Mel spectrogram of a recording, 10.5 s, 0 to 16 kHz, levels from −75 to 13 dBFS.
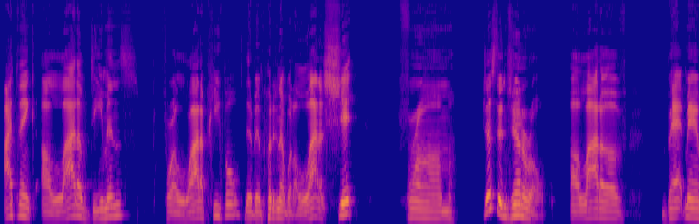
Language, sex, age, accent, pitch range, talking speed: English, male, 30-49, American, 120-150 Hz, 165 wpm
